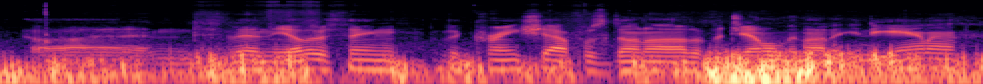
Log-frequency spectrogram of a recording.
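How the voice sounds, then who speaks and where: A man's voice with big swings in loudness, set against noticeable background noise. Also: moderate pace. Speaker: snowmobile restorer and collector. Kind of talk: casual show-and-tell walkthrough. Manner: halting, with many fillers.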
